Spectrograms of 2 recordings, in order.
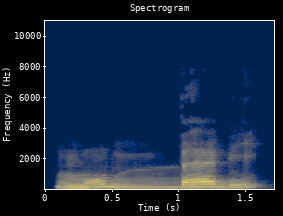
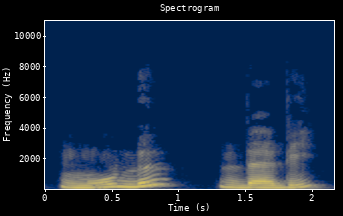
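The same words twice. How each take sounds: First: "moubabi" read very slowly as one word, without reopening the mouth; joined full reading. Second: "moub babi" drawn out slowly, held on the b; slow syllable demo. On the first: Teacher reads the whole word joined up for pupils. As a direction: glide "moubabi" together, slowly and evenly. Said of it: "Et je lis du coup". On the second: Teacher reads slowly for pupils, blocking the b. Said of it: "en bloquant là". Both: Shown as a demonstration.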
